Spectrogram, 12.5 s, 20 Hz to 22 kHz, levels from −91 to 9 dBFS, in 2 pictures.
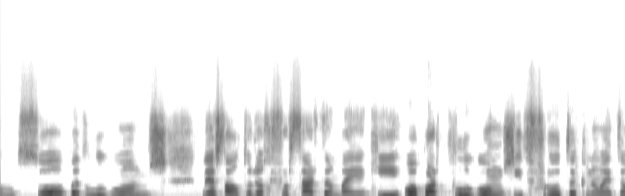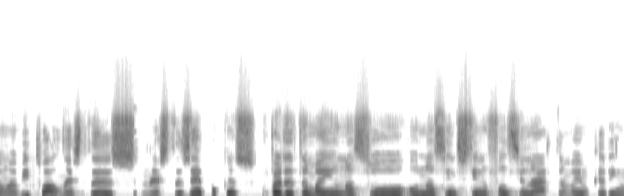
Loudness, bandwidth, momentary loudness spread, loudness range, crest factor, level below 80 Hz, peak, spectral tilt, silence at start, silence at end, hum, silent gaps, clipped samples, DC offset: -32 LUFS; 12 kHz; 11 LU; 3 LU; 22 dB; -82 dBFS; -10 dBFS; -2 dB/octave; 0 s; 0 s; none; none; under 0.1%; under 0.1%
